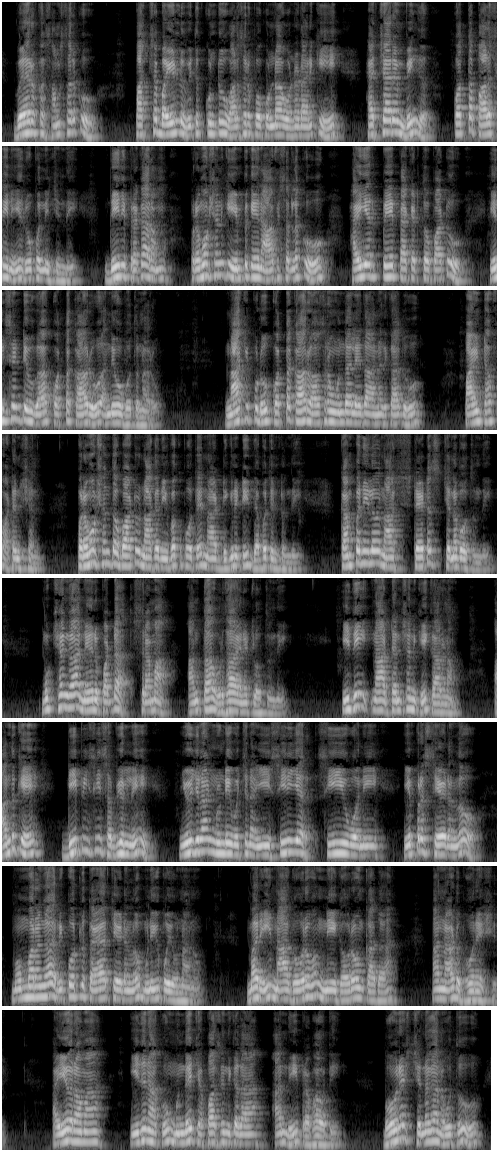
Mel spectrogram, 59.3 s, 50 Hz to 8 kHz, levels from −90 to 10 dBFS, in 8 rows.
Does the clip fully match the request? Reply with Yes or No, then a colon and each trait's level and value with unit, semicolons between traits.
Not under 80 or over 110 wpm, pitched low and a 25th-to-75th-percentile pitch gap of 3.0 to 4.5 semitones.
No: average, 95 wpm; medium, 160 Hz; average, 3.4 semitones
